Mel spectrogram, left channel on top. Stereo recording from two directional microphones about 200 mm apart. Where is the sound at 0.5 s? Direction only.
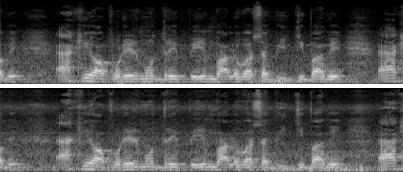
20° left (ahead or behind).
